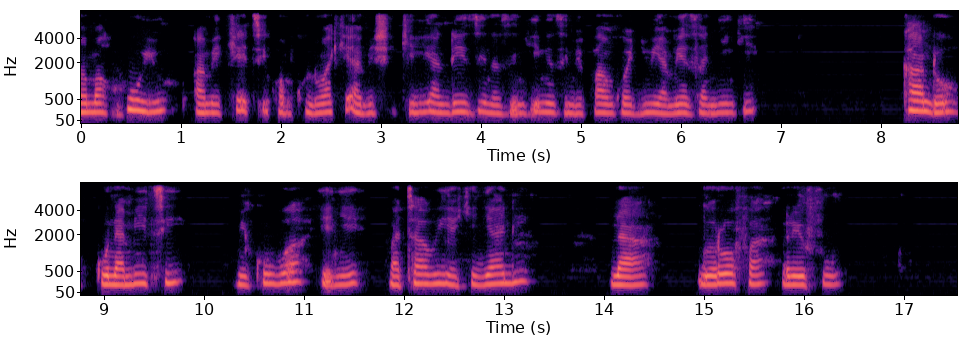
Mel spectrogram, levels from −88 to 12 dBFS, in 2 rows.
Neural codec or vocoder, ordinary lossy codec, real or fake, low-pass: vocoder, 22.05 kHz, 80 mel bands, HiFi-GAN; AAC, 48 kbps; fake; 7.2 kHz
